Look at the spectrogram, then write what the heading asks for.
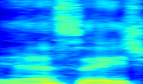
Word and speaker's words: Heche: I think her name is spelled Heche. You got an Heash. Try both ways. Try anyway. It's Anne Heche.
